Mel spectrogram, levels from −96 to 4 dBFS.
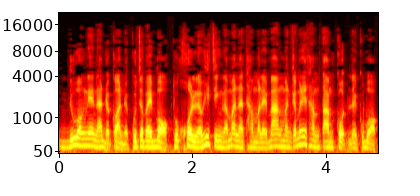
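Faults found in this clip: No audible faults found.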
